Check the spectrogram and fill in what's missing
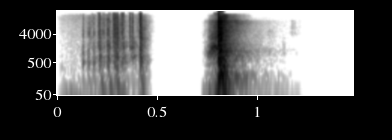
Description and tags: Regular wooden bow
